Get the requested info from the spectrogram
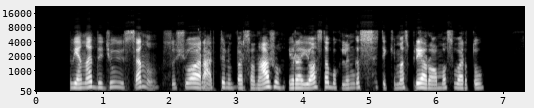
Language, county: Lithuanian, Kaunas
